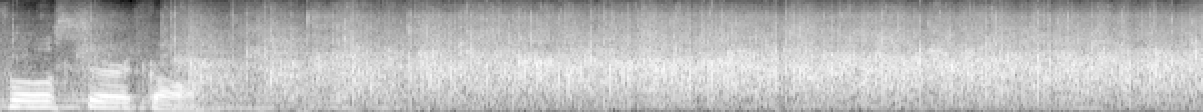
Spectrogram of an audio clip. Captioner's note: applause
